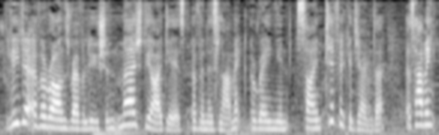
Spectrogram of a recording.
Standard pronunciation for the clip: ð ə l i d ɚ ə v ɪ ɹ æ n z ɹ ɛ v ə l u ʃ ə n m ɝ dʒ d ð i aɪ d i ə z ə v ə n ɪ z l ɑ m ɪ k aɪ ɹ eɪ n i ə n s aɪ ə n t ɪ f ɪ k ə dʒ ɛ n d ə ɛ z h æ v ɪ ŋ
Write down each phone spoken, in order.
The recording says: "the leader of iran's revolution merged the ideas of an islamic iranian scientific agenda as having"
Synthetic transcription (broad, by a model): ð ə l i d ɚ ə v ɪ ɹ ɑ n z ɹ ɛ v ə l u ʃ ə n m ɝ dʒ ð i aɪ d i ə z ə v ə n ɪ z l ɑ m ɪ k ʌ ɹ eɪ n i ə n s aɪ ə n t ɪ f ɪ k ə dʒ ɛ n d ə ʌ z h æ v ɪ ŋ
